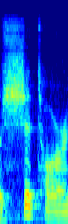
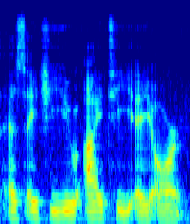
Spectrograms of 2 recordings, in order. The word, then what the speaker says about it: Shuitar: He also plays an instrument called it's called a shitar. It's pronounced Shuitar, and it's a legitimate company.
